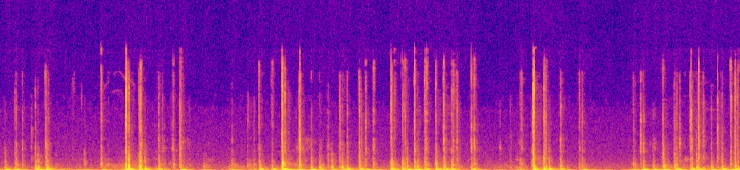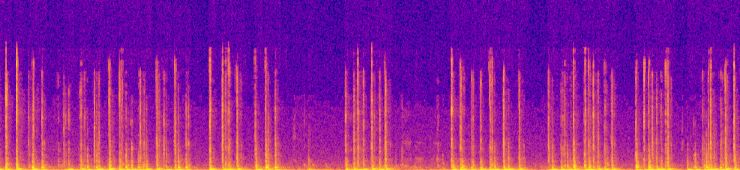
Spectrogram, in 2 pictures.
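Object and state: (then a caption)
Laptop keyboard being typed on. Both hands type rapidly with their fingertips on a MacBook Pro keyboard, black plastic keycaps set in a silver aluminum body. Dense bursts of short, dry key taps with a soft low thump come in runs separated by brief pauses, each tap dying away almost instantly.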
